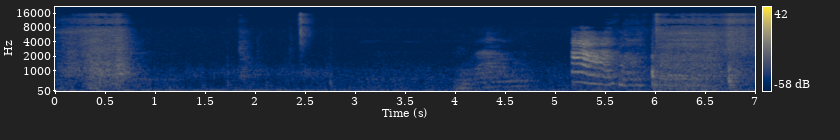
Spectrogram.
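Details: Talkative Savannah cat, Sabian, calling while trying to find another cat, Sabina, indoors. A brief rising, tonal meow midway is followed by a sharper, louder meow, with scattered rustling and clicks around it.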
